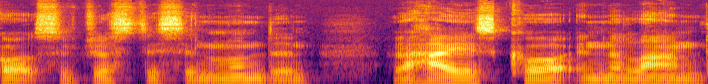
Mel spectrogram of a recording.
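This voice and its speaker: A man speaks with a northern Midlands accent at a very deep, low pitch. His intonation is monotone and flat, and his pace is moderate. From England, Derbyshire (Peak District). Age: 40s. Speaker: travel vlogger. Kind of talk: personal life story monologue. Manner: casual, with fillers.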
